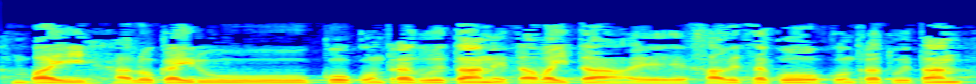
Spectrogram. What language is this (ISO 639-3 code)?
eus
